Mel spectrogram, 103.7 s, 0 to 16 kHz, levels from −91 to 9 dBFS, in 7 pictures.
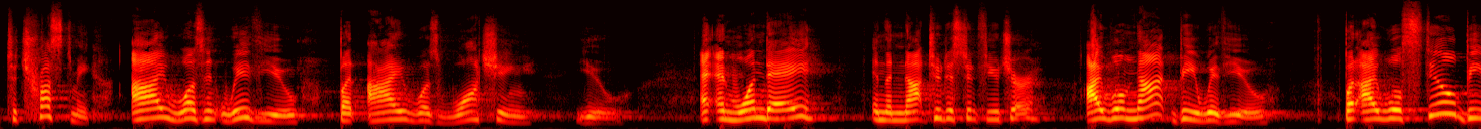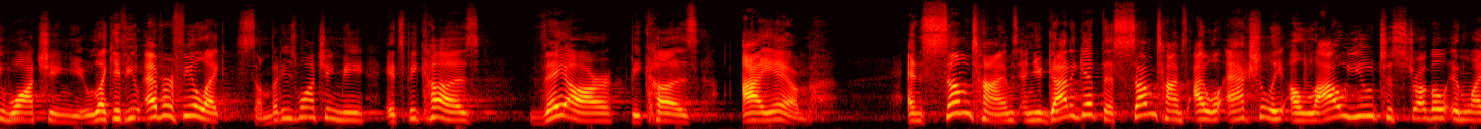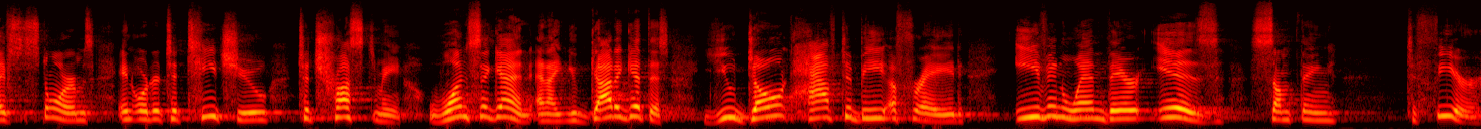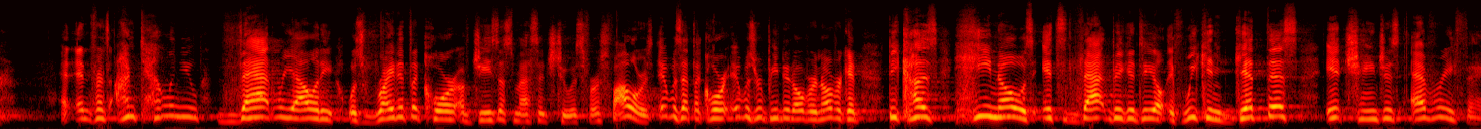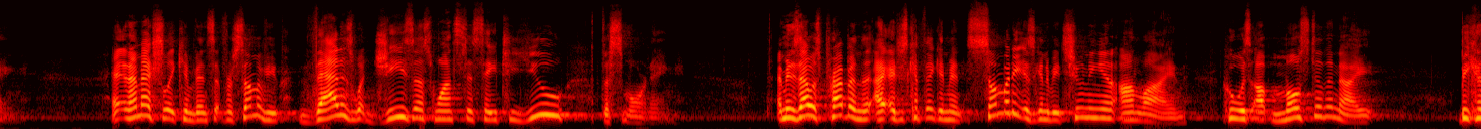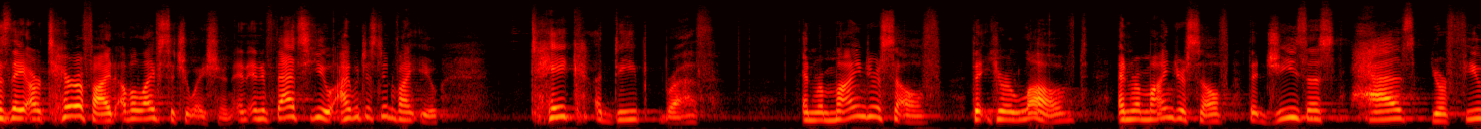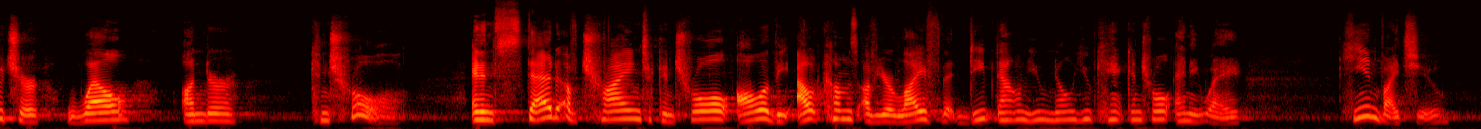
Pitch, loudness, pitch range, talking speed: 215 Hz, -34 LUFS, 190-255 Hz, 145 wpm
